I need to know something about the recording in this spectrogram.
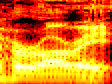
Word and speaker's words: Harare: the the other one called the train to Harare is that is that how you pronounce it yeah the train to Harare and and one of the things that you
